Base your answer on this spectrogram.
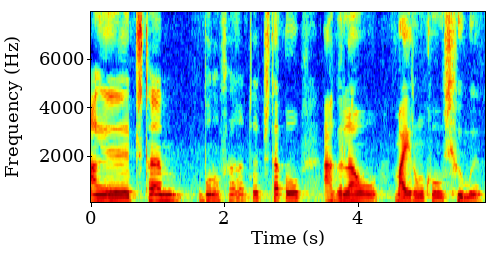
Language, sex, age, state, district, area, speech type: Bodo, female, 60+, Assam, Kokrajhar, rural, spontaneous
